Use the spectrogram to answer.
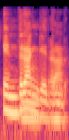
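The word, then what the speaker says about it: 'Ndrangheta: Vale, una ni siquiera la pronunciaba bien, es Endrangheta. En, endrangheta, sí.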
